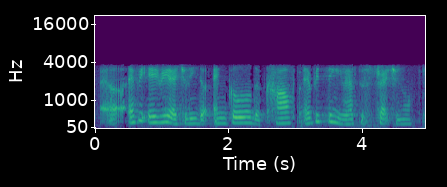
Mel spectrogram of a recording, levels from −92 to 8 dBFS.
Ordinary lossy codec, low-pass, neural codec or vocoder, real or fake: AAC, 16 kbps; 3.6 kHz; none; real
